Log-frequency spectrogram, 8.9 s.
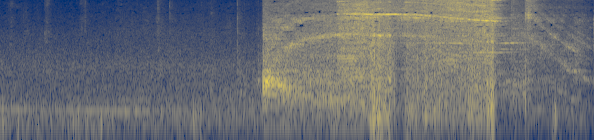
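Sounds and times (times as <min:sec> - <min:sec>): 
measuring and cutting: 0:04.0 - 0:08.9.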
